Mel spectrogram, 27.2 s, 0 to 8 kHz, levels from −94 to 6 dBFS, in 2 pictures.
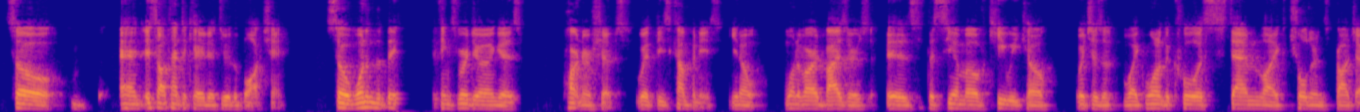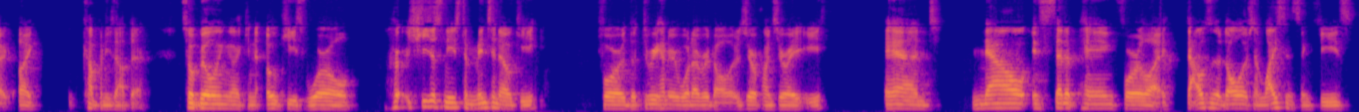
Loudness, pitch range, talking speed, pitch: -27 LUFS, 100-115 Hz, 180 wpm, 105 Hz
